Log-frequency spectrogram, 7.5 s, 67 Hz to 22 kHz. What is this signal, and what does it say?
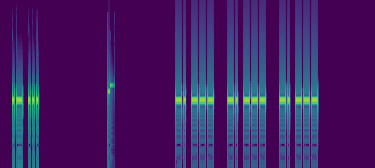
Morse code, heard as a keyed tone, about 31 wpm, 700 Hz. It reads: AS NO NO NO
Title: Top 100 Words Repeated 30wpm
